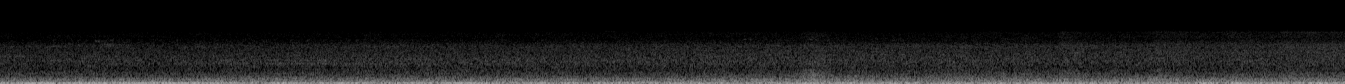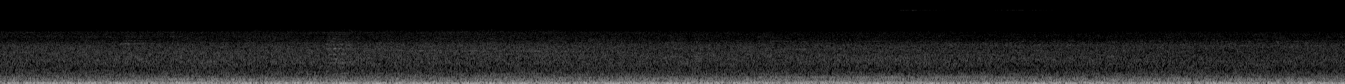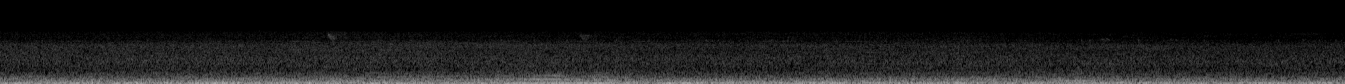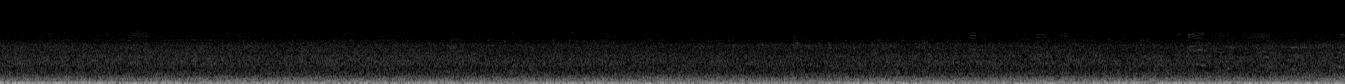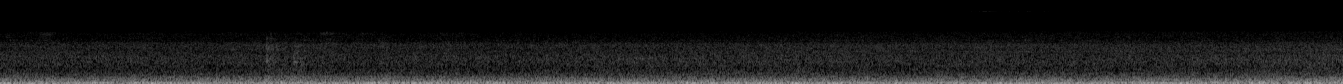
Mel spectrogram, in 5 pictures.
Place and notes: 中正公園, Kaohsiung City - in the Park
in the Park, Traffic Sound, The weather is very hot
Kaohsiung City, Taiwan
